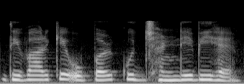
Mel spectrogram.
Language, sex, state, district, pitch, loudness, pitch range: Hindi, female, Assam, Kamrup Metropolitan, 210 Hz, -13 LUFS, 200-215 Hz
